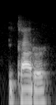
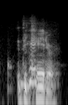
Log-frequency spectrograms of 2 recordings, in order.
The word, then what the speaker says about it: Decatur: She's from Decatur, and did I say it right? Yeah, Okay, okay. Decatur.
